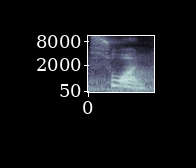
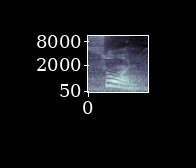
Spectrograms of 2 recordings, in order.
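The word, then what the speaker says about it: swan: स्वान, word सोन है, ए वाला word है बट वो इसका स्वर ओ का आता है, स्वान।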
